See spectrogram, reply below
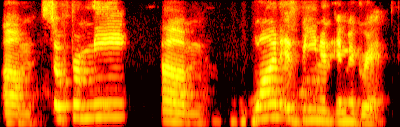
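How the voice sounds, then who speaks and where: A middle-aged woman raised in the Dominican Republic speaking on a panel over a video call, earnest and reflective, often pausing and restarting her sentences. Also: fairly high pitch, animated, rough recording. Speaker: panelist, corporate people executive. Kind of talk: panel discussion.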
